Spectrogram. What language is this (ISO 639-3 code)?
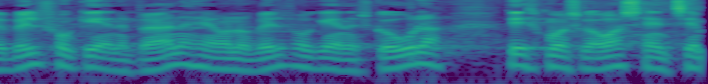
dan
